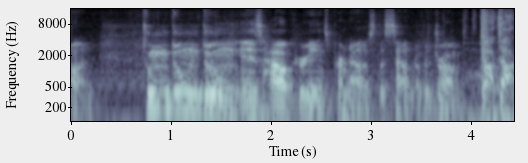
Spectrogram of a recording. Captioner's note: doong-doong-doong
